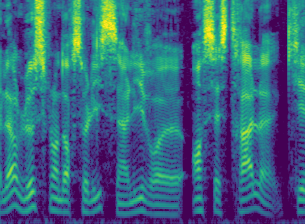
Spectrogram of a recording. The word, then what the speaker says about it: Splendor Solis: Rappelle-nous comment tu le prononces. Splendor Solis.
